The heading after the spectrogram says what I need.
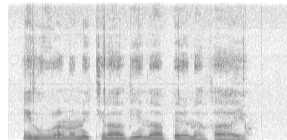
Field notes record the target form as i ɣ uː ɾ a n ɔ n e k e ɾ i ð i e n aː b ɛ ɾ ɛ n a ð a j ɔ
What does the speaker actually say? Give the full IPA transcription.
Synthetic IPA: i ð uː ɾ a n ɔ n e k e ɾ a ð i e n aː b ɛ ɾ ɛ n a ð a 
